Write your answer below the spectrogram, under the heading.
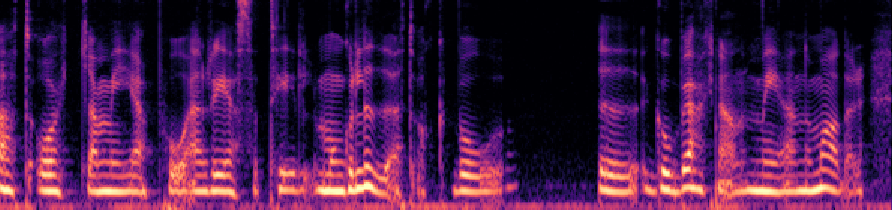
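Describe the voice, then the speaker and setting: Her voice sits at a medium pitch. She speaks very slowly. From Sweden, Gothenburg. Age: 40s. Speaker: single being interviewed, communications strategist. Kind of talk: casual interview. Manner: hesitant, filler-heavy.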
